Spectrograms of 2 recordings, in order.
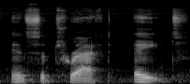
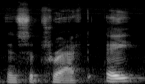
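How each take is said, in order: First: Slowly stressing each word; slow, deliberate repeat. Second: Said in the usual way. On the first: Shown as a demonstration. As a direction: spell it out slowly for students.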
